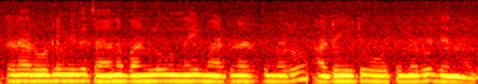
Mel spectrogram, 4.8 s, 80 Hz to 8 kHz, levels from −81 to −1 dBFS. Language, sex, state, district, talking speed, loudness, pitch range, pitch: Telugu, male, Telangana, Karimnagar, 150 wpm, -23 LUFS, 155-165 Hz, 155 Hz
